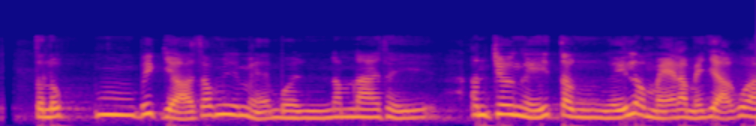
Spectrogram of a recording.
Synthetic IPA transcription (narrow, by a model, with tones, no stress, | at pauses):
t̪ɨː˨˩lʊ˦˥k͡p̚ɓi˦˥t̚zə̰ː˧˨sa˧˦wŋ͡mmɛ̰˧˨mɨ˨˩əjna˧mnaː˧jt̪ʰi˨˩ʔa˧jŋ̟t͡ɕɨ˧əŋḭ˧˥t̪ɨ˨˩ŋŋḭ˧˥laː˨˩mɛ̰˧˨laː˨˩mɛ̰˧˨˩zə̰ː˧˨ku˧˩˦ʔa˧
